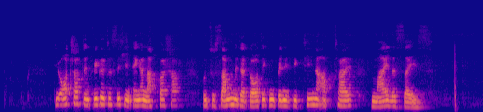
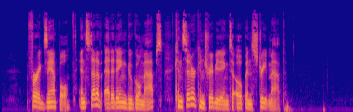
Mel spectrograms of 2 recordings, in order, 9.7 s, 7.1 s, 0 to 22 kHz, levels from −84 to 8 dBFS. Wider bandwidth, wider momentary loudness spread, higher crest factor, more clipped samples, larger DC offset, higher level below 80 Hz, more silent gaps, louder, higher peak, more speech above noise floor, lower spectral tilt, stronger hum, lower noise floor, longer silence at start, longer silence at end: second, 7 kHz vs 15.5 kHz; first, 14 LU vs 8 LU; about the same, 16 dB vs 18 dB; neither; neither; second, -78 dBFS vs -46 dBFS; neither; second, -25 LUFS vs -17 LUFS; second, -10 dBFS vs -2 dBFS; about the same, 45 dB vs 48 dB; first, -8.5 dB/octave vs -4 dB/octave; neither; first, -70 dBFS vs -65 dBFS; first, 1.1 s vs 0.55 s; about the same, 1.25 s vs 1.3 s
